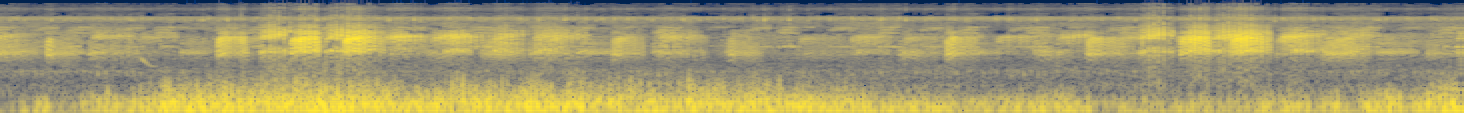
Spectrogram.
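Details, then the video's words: Toads and treefrogs calling through the night in a thick chorus of grating, rhythmic croaks. Stronger bursts come near the start and end, with a low rumble early on and a persistent insect hum. "Som de animais noturno Sapo e perereca"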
